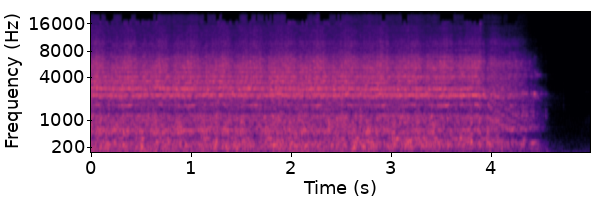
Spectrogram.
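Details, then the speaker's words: 1973 Ford F-250 unstarted for 18 years, oil added, plugs out, cranked via screwdriver at the starter; fast, steady whirring spin with even rhythm, no binding or clunks, engine turns over freely, not seized. "whoa all right well it turned over well i knew it wasn't locked but damn"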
